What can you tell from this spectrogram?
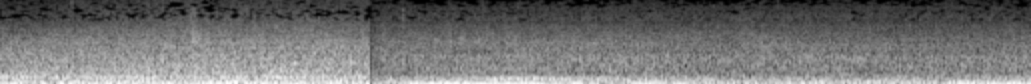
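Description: Street traffic noise: a steady low rumble and hiss of road vehicles. The sound changes abruptly about three seconds in, becoming heavier in the low rumble.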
